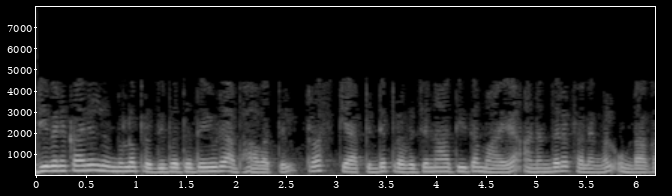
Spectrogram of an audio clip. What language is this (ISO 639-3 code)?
mal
